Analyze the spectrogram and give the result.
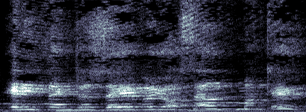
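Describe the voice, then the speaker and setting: A man voicing an enraged, cruel giant crab boss in an audiobook, ranting in a screechy, gravelly voice. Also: very high voice, fairly even intonation, normal speed, echoey room, over loud music, pitched above the performer's own voice. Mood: scornful ranting. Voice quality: screechy, gravelly imitation of human speech. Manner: ranting, shouting, profane bullying. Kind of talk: audiobook character voice.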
